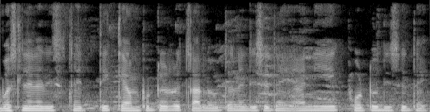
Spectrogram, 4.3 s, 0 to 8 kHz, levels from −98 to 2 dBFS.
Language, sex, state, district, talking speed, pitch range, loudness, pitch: Marathi, male, Maharashtra, Washim, 165 wpm, 130-140 Hz, -18 LUFS, 135 Hz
